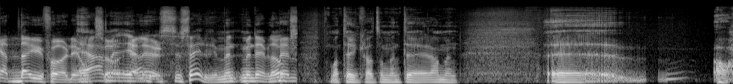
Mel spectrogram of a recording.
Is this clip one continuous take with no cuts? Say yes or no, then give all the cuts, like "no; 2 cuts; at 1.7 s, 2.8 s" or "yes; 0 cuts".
no; 1 cut; at 3.0 s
